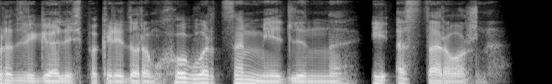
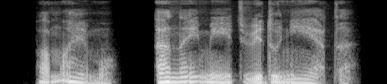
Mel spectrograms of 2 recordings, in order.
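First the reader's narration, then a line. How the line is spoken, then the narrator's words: Mutter. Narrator (Russian): пробормотала генерал Грейнджер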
